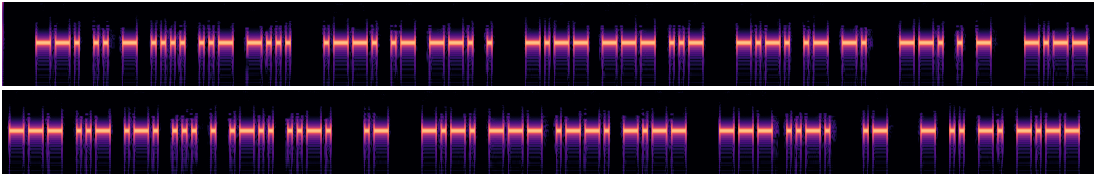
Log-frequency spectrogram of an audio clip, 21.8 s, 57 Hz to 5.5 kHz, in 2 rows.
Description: Morse code, heard as a keyed tone, about 25 wpm, 600 Hz. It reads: GITHUB PAGE YOU CAN GET YOURSELF A COPY OF A TINY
